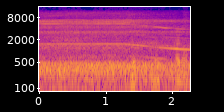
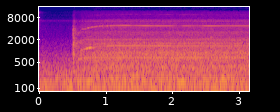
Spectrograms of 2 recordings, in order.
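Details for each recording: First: Tineco Pure One vacuum, a few weeks to a month old, brought in with a problem: high motor whine sliding lower as the speed setting changes, airflow sounding choked; tube found clear, clogged filter suspected as the cause. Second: Tineco Pure One vacuum after disassembly and cleaning, inner filter dried and rebuilt, running on high while picking up dog food, rice and oats from carpet: steady whine rising in pitch, strong unrestricted airflow; airflow restored, normal.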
